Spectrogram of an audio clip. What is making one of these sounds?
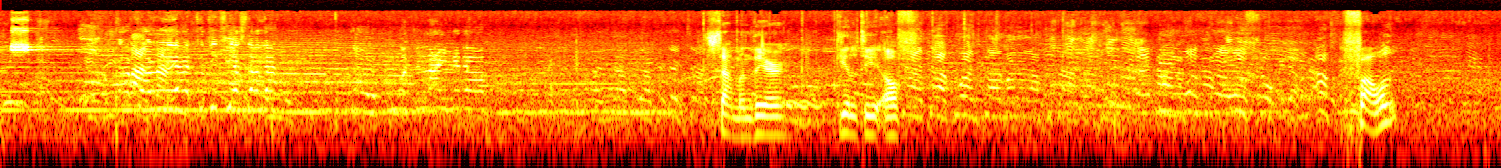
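Young men shout to each other across an open playing field.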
